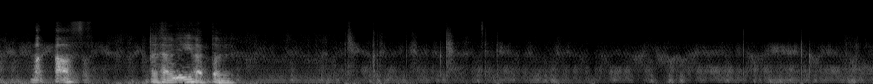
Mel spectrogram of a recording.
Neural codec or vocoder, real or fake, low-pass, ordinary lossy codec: codec, 16 kHz, 0.5 kbps, FreqCodec, smaller model; fake; none; none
